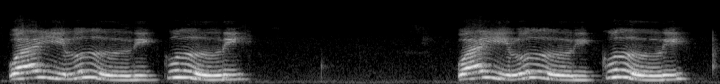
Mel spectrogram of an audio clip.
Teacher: Jadi dimasukkan tanwin dan nun sukunnya dengan huruf idgham bila gunanya, tapi dimasukkan tanpa berdengung ya. Tanpa berdengung, satu harokat tidak perlu dipanjangkan, tidak perlu hidungnya dimekar-mekarkan, dikembung-kembungkan, karena kalau pakai suara hidung itu adalah gunnah atau berdengung. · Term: bila gunnah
